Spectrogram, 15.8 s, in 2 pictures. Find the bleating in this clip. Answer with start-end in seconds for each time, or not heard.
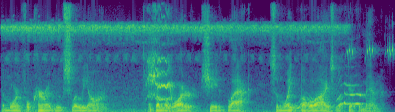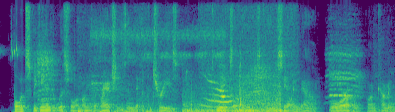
8.6-15.7.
